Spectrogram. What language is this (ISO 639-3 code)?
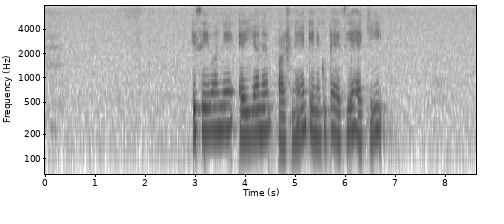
sin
